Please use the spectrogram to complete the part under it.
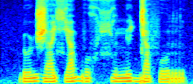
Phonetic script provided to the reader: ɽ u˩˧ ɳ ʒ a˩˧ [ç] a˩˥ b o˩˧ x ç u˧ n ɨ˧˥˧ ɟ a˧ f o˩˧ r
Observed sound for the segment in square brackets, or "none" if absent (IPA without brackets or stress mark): ç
